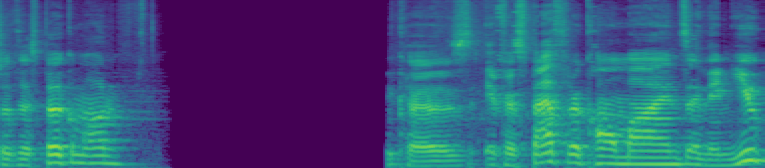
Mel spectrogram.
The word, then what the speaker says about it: Espathra: Espathra, I believe, is how that Pokemon's pronounced.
